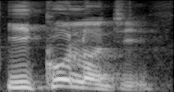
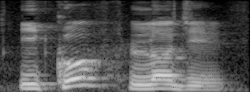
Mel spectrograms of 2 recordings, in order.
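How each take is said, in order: First: Said in the usual way. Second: ecology drawn out slowly, syllable by syllable; slow careful repeat. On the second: Shown as a demonstration. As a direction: spell out ecology slowly for the class to copy. (Ecology को धीरे-धीरे, साफ़ बोलें) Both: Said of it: "teacher says the term twice".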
